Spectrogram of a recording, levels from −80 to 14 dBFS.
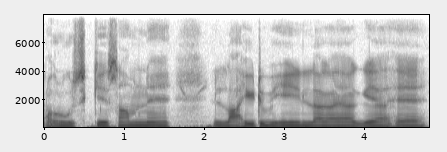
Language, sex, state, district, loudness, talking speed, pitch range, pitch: Hindi, male, Jharkhand, Deoghar, -16 LUFS, 100 wpm, 100-105 Hz, 105 Hz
